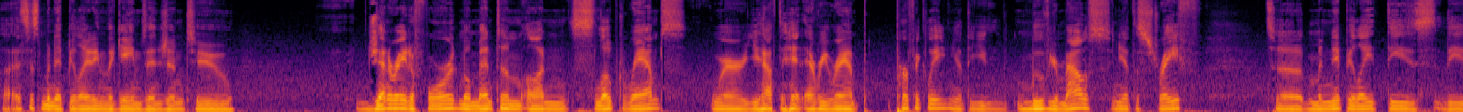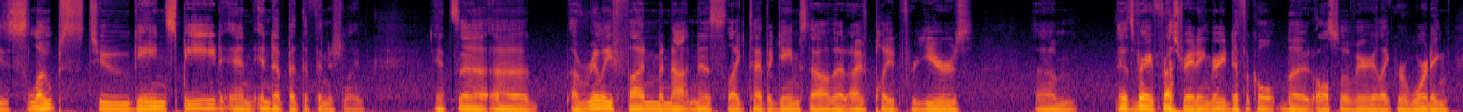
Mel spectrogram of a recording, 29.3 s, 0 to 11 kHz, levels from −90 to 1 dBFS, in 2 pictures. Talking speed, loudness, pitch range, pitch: 160 wpm, -24 LUFS, 90-105 Hz, 95 Hz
